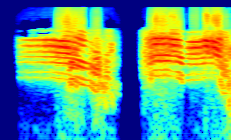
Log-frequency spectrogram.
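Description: Heavily pitch-shifted, distorted high-pitched cries in the style of a 'G-Major' audio effect: a long wail that falls in pitch near its end, a short break, then a second cry.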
